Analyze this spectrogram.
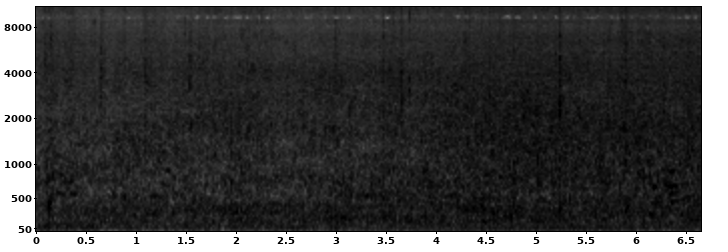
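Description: Running water, a steady even rush like a stream or small waterfall.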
